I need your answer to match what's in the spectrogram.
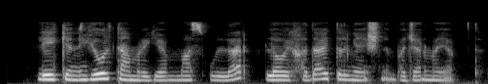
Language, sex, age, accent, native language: Uzbek, female, 18-24, Toshkent shahri, Uzbek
